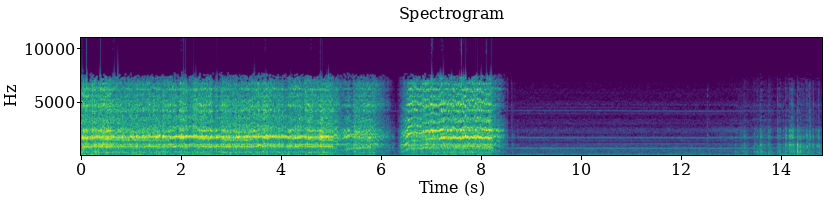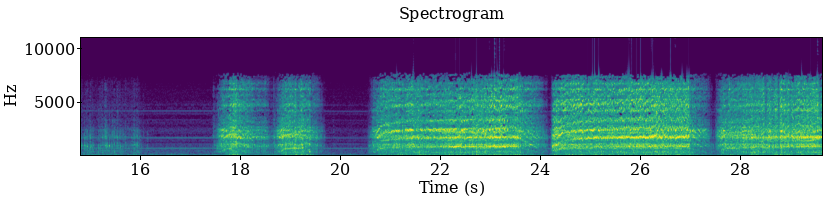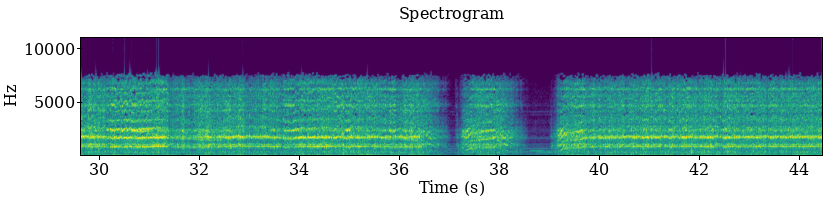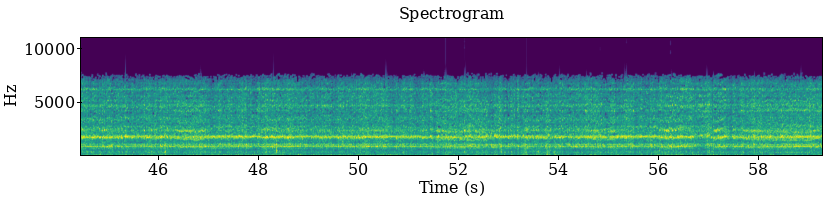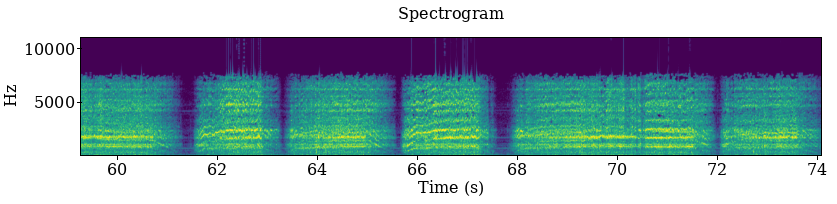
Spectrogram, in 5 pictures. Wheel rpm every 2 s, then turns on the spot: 210, 220, 190, 130, 60, 0, 0, 20, 10, 60, 110, 190, 160, 150, 200, 220, 220, 230, 120, 90, 230, 230, 230, 230, 230, 230, 220, 230, 230, 220, 130, 130, 140, 140, 170, 190, 150.
14-16 62-66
